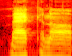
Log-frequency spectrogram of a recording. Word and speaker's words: Mackinac: it's and michela mackinac even the fort is pronounced the same way and it has a c so yeah it's always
